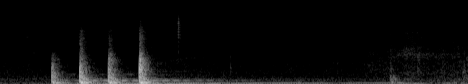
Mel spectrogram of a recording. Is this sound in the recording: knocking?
yes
